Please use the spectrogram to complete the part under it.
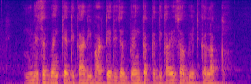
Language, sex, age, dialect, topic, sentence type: Maithili, male, 25-30, Southern/Standard, banking, statement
